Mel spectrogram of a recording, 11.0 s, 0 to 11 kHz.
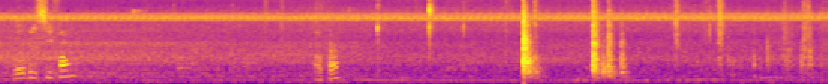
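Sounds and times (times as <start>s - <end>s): high insect chirring: 0.0s - 11.0s
bottle and fuel tank knocks: 7.0s - 7.3s, 7.9s - 8.4s.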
